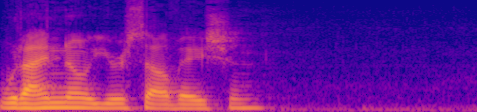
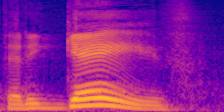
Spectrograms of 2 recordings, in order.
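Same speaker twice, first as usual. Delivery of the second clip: louder, punchy "That he gave"; with an exclamation point; 2 semitones lower, 7 dB louder, slower than usual. Shown as a demonstration. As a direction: hit it like it ends in an exclamation mark. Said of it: "One more time with an exclamation point".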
